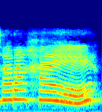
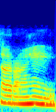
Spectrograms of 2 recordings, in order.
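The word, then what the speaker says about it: 사랑해: Nah, bacanya jangan saranghae, tapi saranghe gitu ya.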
